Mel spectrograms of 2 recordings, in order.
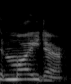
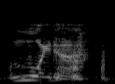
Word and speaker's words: murder: pronunciation, the correct pronunciation is moider. Moida. Right, Baroni. Moider.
